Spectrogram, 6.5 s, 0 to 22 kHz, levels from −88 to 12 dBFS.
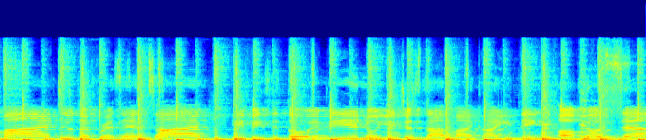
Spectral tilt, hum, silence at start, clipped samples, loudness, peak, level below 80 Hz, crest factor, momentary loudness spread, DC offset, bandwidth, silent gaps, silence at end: -4.5 dB/octave; none; 0 s; under 0.1%; -15 LUFS; 0 dBFS; -20 dBFS; 14 dB; 3 LU; under 0.1%; 16.5 kHz; none; 0 s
